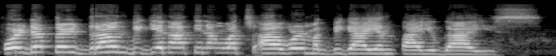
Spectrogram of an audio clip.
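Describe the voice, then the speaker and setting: A woman from Bicol in the Philippines hosting a casual livestream, slowly coaxing her viewers and talking to them directly. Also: high-pitched, steady tone, pushed and bright. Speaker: livestream host.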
